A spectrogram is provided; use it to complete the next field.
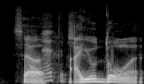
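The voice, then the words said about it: Put-on Brooklyn Italian accent. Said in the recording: “That's the Italian, Brooklyn Italian.”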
